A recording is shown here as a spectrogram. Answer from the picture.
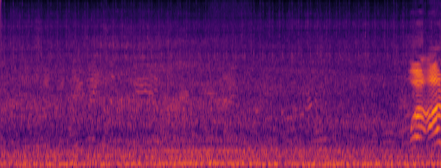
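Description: Engines of steel-block Limited Late Model dirt-track race cars running together around the track, heard as a steady low drone.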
